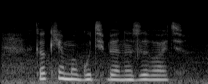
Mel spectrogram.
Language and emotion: Russian, neutral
